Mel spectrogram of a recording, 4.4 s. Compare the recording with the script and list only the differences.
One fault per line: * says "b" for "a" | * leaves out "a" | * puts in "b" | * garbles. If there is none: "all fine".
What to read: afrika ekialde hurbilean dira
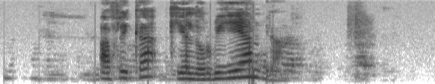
all fine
